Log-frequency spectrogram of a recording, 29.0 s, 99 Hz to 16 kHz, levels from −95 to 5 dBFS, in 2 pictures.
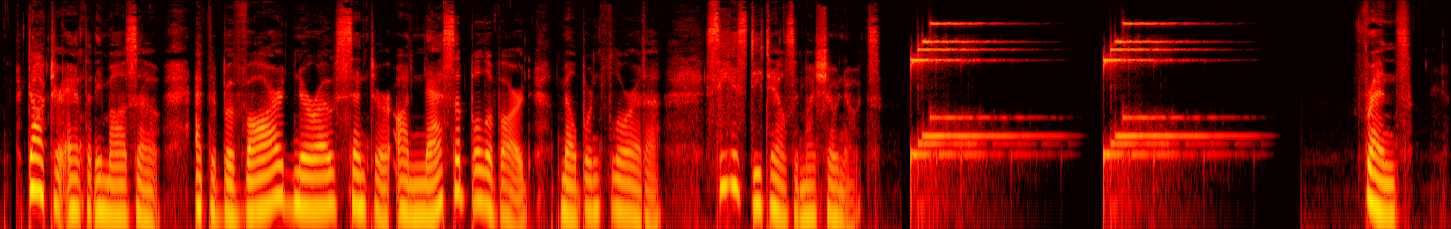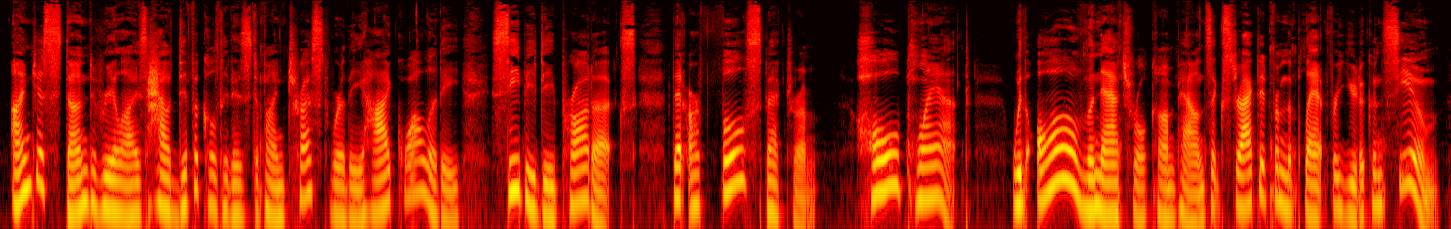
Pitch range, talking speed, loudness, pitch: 130-170 Hz, 115 wpm, -33 LUFS, 145 Hz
